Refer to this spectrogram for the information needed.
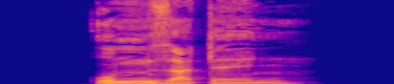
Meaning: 1. to change the saddle (of a horse etc.) 2. to switch (a profession etc.)
- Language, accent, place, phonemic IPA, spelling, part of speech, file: German, Germany, Berlin, /ˈʊmzatəln/, umsatteln, verb, De-umsatteln.ogg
